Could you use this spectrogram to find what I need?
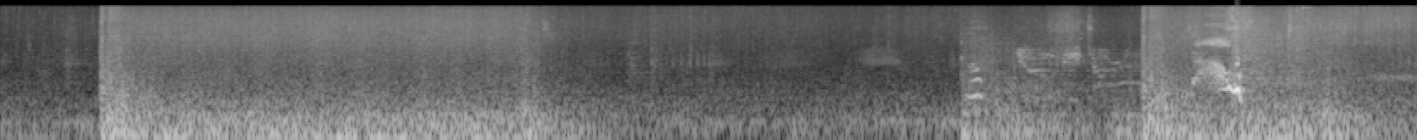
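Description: A burst of fire roars loudly.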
